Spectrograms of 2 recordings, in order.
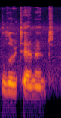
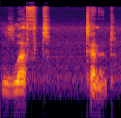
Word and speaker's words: lieutenant: in American English was a lieutenant British pronunciation some people in the UK would pronounce that left tenant left like left like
